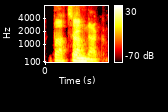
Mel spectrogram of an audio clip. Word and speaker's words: Badenoch: Badenoch, right.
